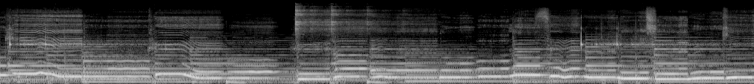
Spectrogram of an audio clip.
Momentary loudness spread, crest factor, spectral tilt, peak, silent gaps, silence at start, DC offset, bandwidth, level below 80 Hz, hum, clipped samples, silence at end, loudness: 4 LU; 10 dB; -6 dB/octave; -4 dBFS; none; 0 s; under 0.1%; 17 kHz; -44 dBFS; none; under 0.1%; 0 s; -14 LUFS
